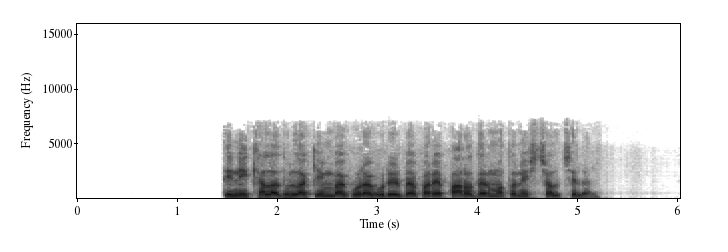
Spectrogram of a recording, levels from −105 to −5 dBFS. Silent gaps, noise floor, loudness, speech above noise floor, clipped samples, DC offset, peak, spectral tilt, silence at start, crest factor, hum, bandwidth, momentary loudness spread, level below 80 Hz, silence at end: none; -78 dBFS; -18 LUFS; 61 dB; under 0.1%; under 0.1%; -2 dBFS; -6.5 dB/octave; 1.45 s; 18 dB; none; 7 kHz; 7 LU; -62 dBFS; 0.85 s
